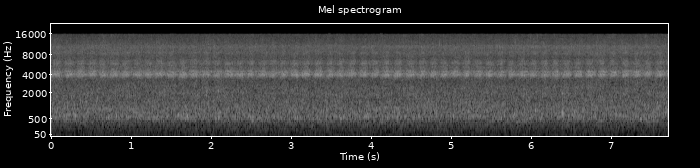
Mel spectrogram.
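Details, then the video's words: Continuous shrill cicada chorus at a mountain river in Valencia, Spain, droning without pause and gently throbbing, layered over the broad wash of the river's running water. "Певчие цикады и шум горной реки"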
